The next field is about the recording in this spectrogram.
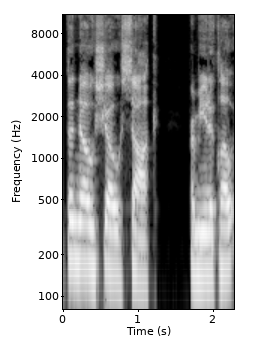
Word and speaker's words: Uniqlo: Some people pronounce it Uniqlo, but I pronounce it Uniqlo.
